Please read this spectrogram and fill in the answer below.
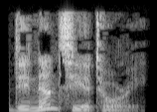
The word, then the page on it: denunciatory: British English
